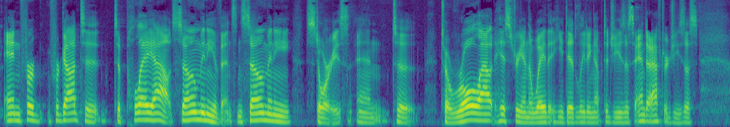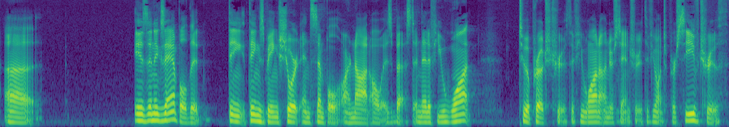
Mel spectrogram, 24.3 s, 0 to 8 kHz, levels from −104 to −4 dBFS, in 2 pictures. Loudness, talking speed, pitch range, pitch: -20 LUFS, 170 wpm, 120-160 Hz, 140 Hz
